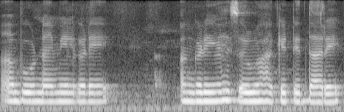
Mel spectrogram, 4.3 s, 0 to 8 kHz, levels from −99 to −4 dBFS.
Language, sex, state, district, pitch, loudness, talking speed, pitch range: Kannada, female, Karnataka, Bidar, 195 Hz, -13 LUFS, 85 wpm, 190-200 Hz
